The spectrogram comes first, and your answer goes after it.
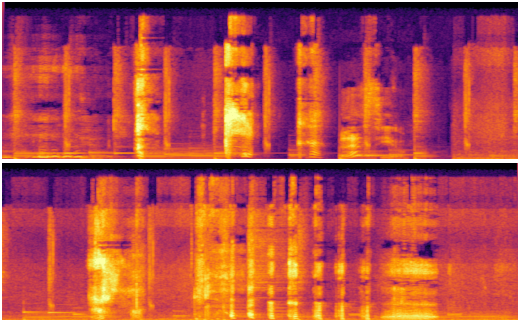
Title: Kids sneezing 😂🤣#baby #funny #fyp #youtube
